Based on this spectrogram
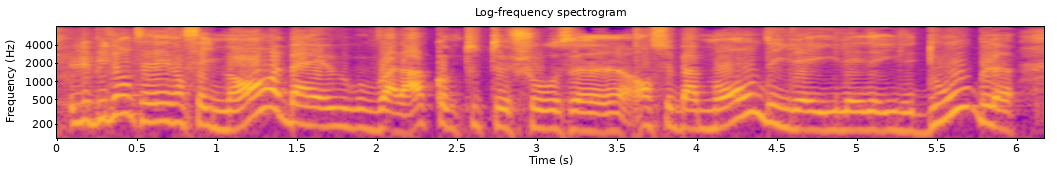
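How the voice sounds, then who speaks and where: A woman of medium pitch speaks at a moderate pace with lively intonation and hardly any pauses. Noticeable background noise is present. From Corsica, Bastia. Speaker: teacher and activist. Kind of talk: TV interview. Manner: halting, many hesitations.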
